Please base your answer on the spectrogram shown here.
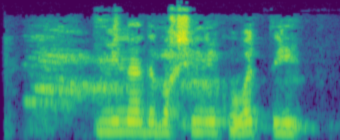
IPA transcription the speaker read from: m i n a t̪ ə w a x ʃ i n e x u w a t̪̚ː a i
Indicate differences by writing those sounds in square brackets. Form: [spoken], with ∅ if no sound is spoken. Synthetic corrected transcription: m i n a [d̪] ə [b] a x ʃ i n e [k] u w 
